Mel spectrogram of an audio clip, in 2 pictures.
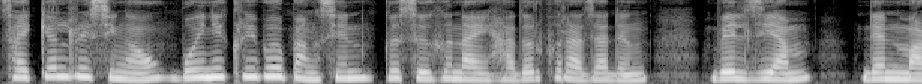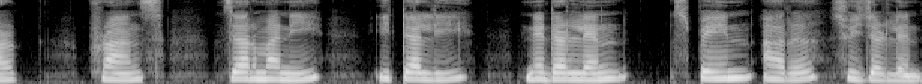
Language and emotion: Bodo, neutral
